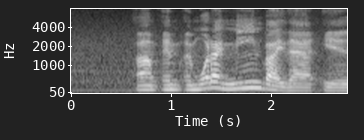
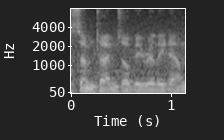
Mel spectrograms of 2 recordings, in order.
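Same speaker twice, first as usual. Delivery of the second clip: low pitch; 6 semitones lower, 8 dB quieter, faster than usual. Shown as a demonstration. Streamer showing viewers his expressive range, low pitch. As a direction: drop the voice down low. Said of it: "my pitch travels a lot".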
